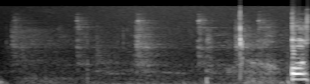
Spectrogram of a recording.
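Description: A few faint, sharp clicks over a low hiss.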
